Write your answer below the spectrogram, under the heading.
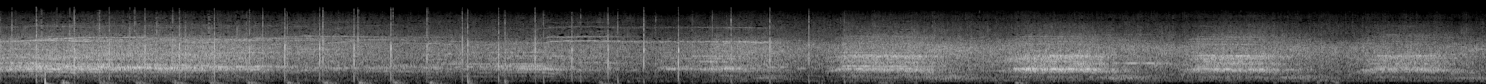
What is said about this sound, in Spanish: Pido un aplauso para el hijo adoptivo del puerto de Santa María, Joaquín Sánchez.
